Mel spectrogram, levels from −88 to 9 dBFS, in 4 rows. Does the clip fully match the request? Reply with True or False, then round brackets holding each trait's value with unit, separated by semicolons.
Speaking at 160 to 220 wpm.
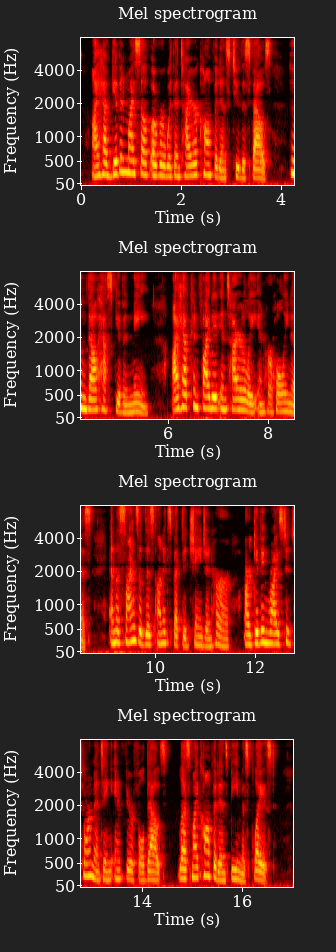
True (165 wpm)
